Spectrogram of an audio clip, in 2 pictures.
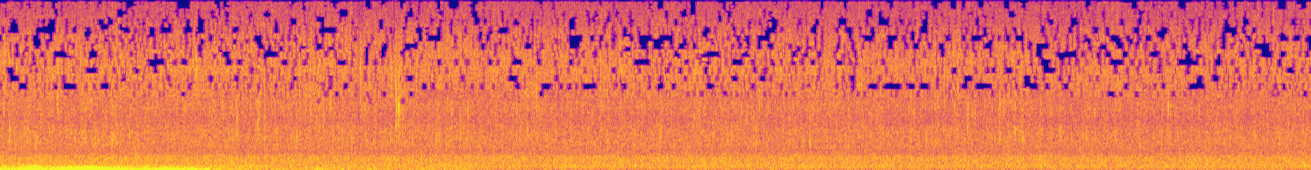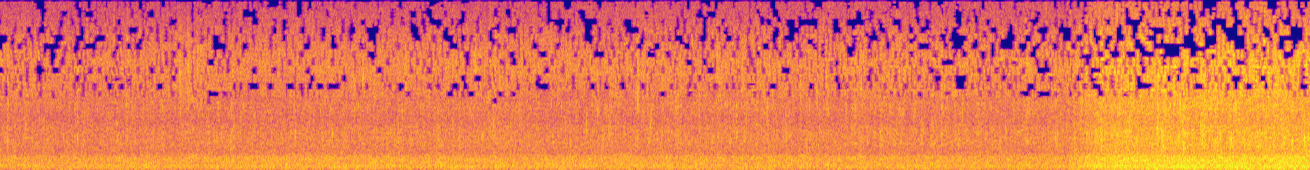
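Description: Steady rain falling, with a rumble of thunder dying away in the first two seconds; near the end the rain turns heavier and louder.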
